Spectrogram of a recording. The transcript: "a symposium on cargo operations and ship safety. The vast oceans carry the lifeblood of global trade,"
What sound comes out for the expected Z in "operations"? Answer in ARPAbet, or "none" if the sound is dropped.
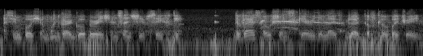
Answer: S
